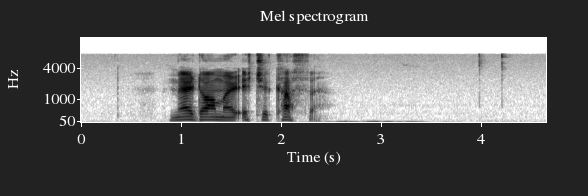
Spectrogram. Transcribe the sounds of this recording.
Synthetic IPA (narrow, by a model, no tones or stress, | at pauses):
meːɖɑːməɹʔɪc͡çəkʰɑfə̰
